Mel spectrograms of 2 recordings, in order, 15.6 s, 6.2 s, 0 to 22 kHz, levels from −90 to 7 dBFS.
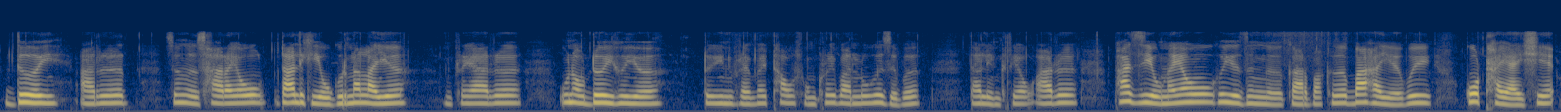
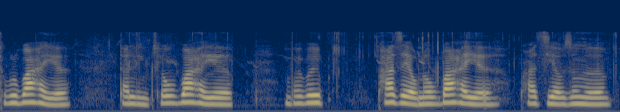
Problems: constant background noise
